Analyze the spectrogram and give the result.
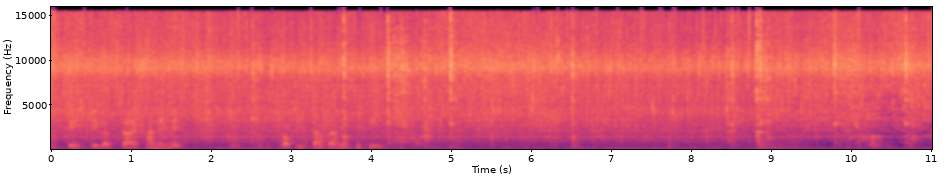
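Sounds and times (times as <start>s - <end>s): vegetables sizzling in hot oil: 0.0s - 11.0s
spatula scraping and tapping pan: 2.2s - 5.6s, 7.7s - 9.2s, 9.8s - 11.0s.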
